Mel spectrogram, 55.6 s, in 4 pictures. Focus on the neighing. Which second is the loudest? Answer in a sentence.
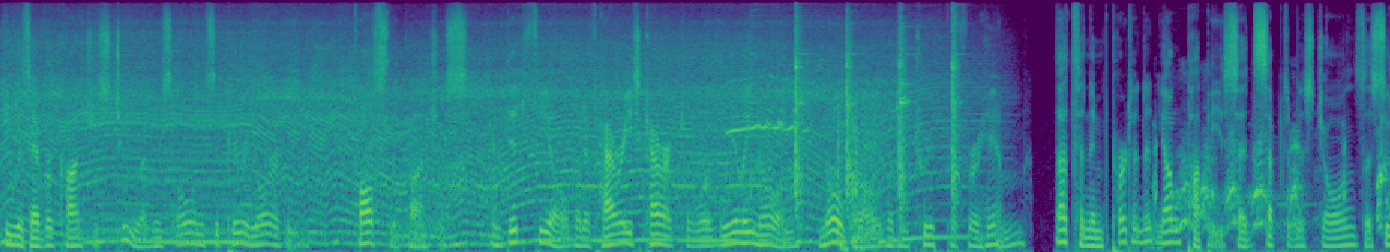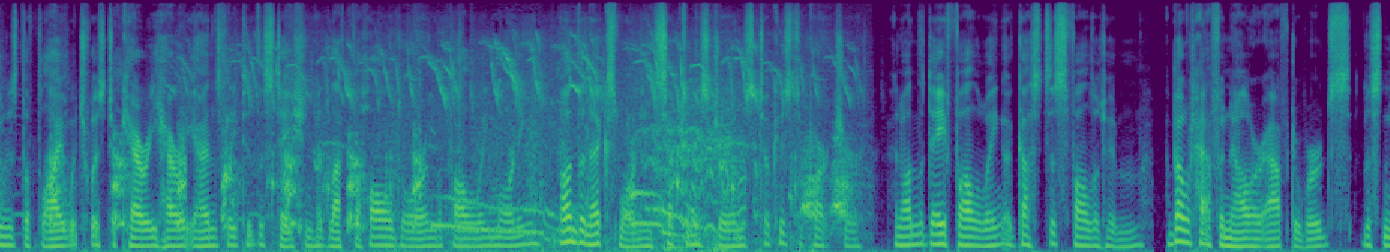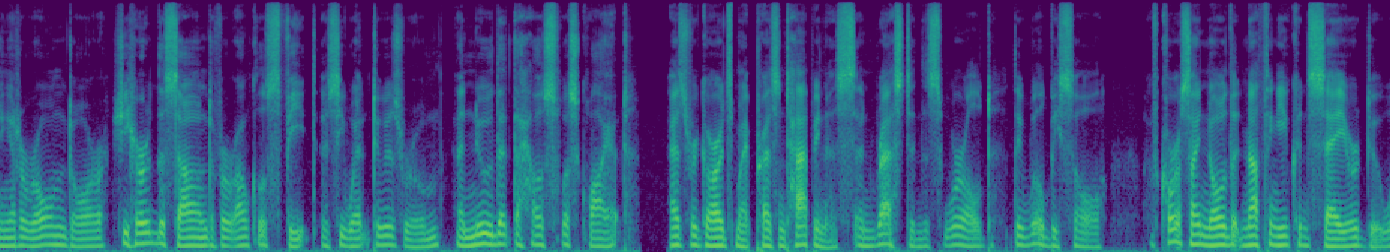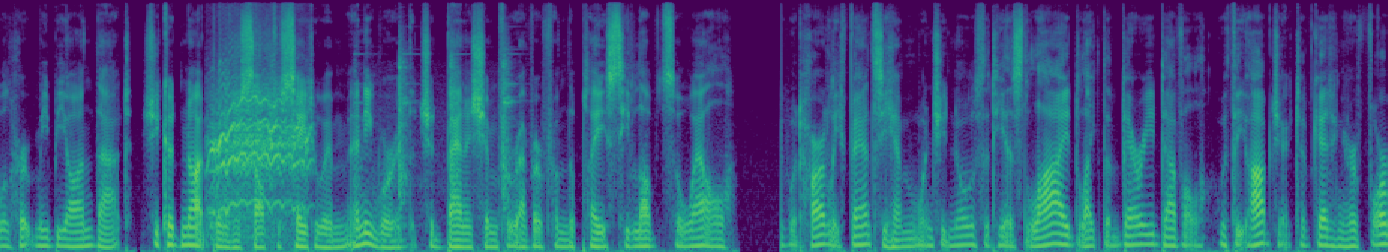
The volume of the neighing peaks at 44 seconds.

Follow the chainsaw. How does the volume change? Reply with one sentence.
The volume of the chainsaw stays about the same.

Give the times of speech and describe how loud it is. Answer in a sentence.
You can hear the speech from 0.0 to 55.5 s, at a steady volume.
